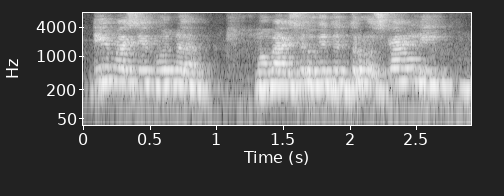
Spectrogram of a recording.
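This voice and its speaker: A man preaching a sermon, telling stories animatedly and acting out dialogue with big swings in pitch. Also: steady tone, normal speed, darkish tone. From Malaysia. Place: prayer hall. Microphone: phone recording from the audience. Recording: echoey hall from far off with room noise.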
